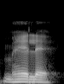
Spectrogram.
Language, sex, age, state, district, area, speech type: Kannada, male, 45-60, Karnataka, Bidar, rural, read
